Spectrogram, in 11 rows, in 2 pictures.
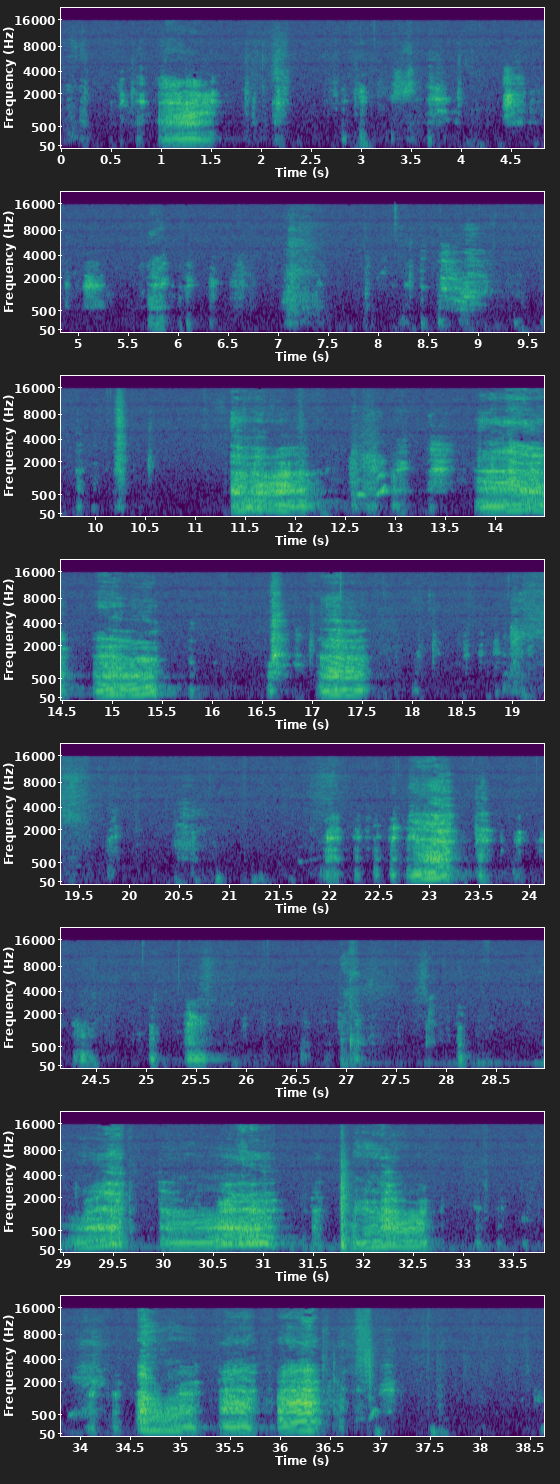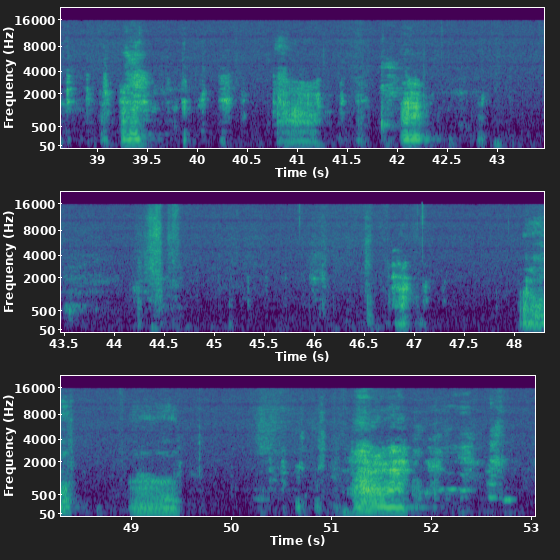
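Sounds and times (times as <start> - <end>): dog growling: 11.4 - 15.9, 29.0 - 36.8, 48.0 - 49.6.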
